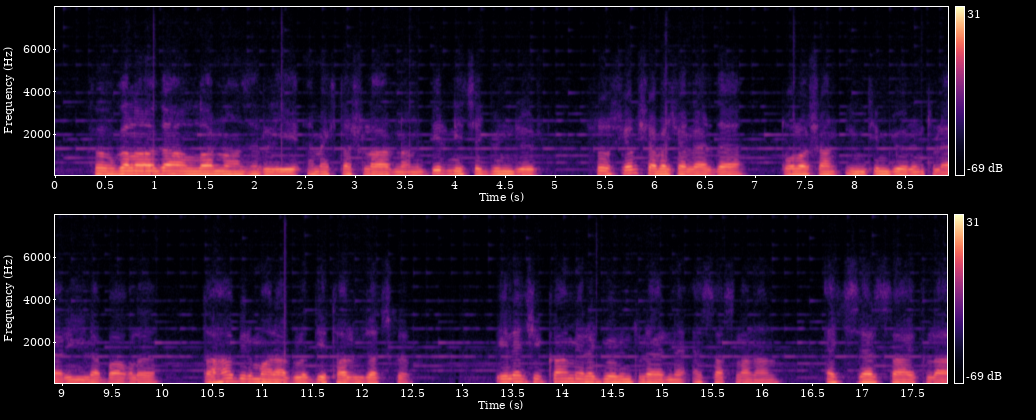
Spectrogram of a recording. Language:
Turkish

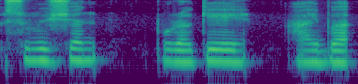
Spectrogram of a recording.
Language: Manipuri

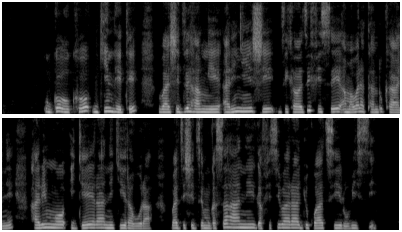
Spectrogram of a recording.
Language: Rundi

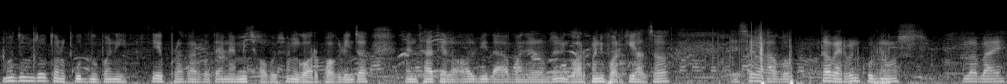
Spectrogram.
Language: Nepali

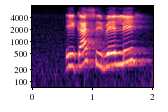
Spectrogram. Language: Northern Sotho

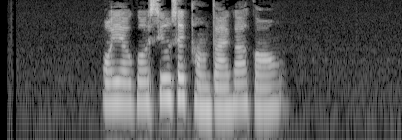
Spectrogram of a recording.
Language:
Cantonese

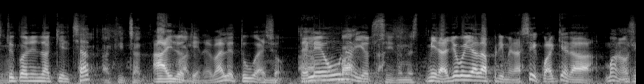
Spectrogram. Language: Spanish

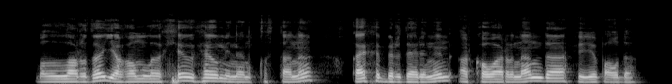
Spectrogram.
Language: Bashkir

